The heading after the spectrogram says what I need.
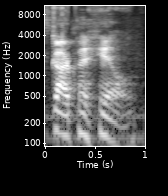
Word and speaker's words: Garfield: I've been digging Garfield's games. Yeah, Is it pronounced Garfield or Garpil? I've heard it pronounced both ways. I have no Yeah, I idea. have to. It's Garpa Hill.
